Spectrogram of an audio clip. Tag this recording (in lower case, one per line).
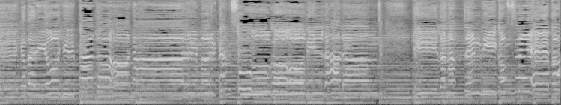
music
